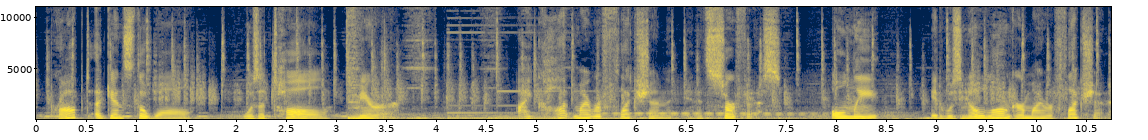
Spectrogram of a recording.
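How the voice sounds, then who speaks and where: A man narrating first-person audio fiction in a theatrical, expressive, confiding way. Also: medium pitch. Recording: music under the voice. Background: music.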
